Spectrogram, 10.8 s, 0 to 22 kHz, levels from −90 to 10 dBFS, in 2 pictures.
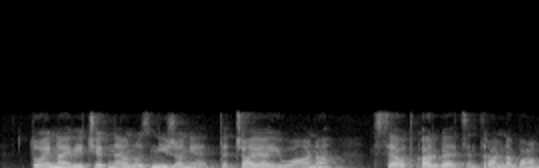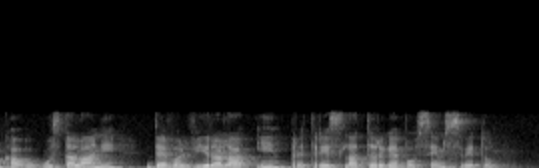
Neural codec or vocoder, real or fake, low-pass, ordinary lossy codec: none; real; 7.2 kHz; none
